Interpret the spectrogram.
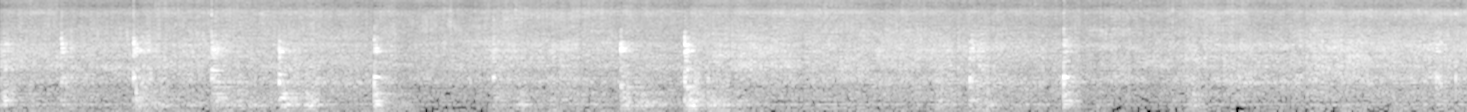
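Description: Sambal with grilled eggplant and eggs frying in a wok, a steady sizzle, while a metal spatula stirs it. The spatula knocks and scrapes against the wok every second or so, less often in the second half.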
